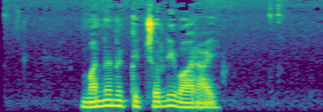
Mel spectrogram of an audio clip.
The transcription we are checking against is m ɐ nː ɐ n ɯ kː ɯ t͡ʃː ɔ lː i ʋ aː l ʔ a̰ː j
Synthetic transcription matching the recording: m ɐ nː ɐ n ɯ kː ɯ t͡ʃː ɔ lː i ʋ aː ɾ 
